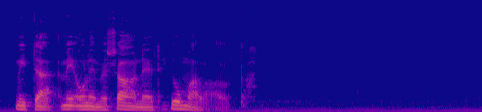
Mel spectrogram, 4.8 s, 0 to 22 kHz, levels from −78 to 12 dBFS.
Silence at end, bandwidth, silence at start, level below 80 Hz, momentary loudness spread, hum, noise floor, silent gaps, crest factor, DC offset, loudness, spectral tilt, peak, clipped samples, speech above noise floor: 2.25 s; 16 kHz; 0.15 s; -60 dBFS; 19 LU; none; -61 dBFS; none; 20 dB; under 0.1%; -35 LUFS; -7 dB/octave; -16 dBFS; under 0.1%; 27 dB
